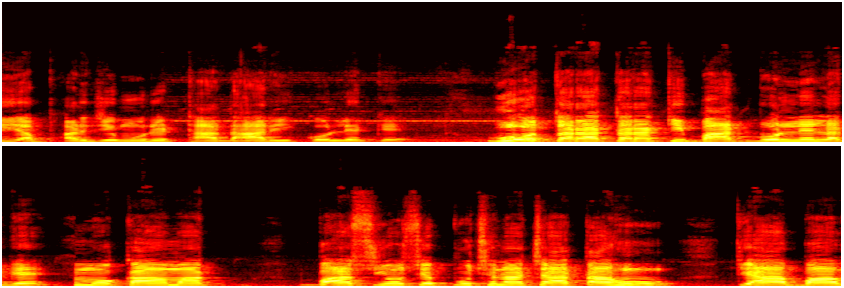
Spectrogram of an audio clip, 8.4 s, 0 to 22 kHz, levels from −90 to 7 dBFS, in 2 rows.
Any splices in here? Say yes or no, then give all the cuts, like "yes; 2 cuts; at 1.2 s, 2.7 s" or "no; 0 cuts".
yes; 1 cut; at 4.6 s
